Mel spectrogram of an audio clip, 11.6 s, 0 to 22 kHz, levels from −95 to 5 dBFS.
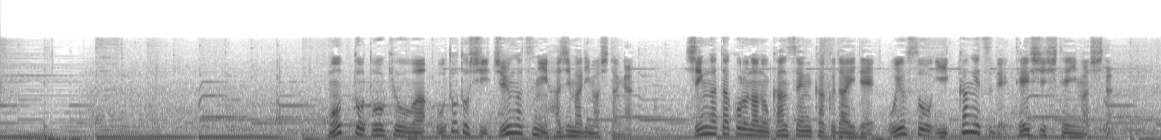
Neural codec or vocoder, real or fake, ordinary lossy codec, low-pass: none; real; none; 7.2 kHz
